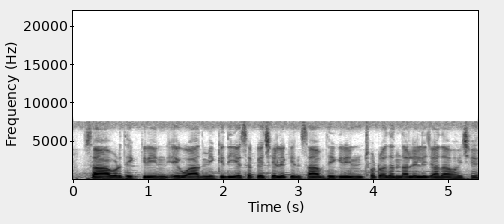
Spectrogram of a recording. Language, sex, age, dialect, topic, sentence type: Maithili, male, 25-30, Angika, banking, statement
